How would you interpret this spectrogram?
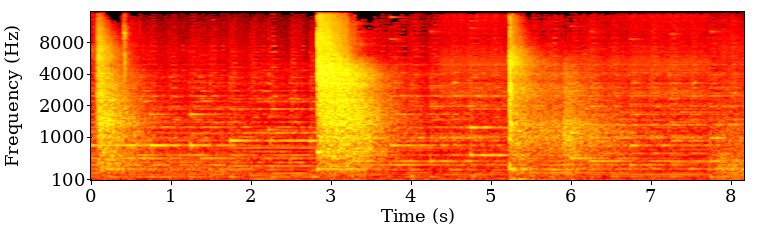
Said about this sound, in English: Shockwave experiments are days and days and months of preparation, followed by a microsecond of data. Firing in 3, 2, 1.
